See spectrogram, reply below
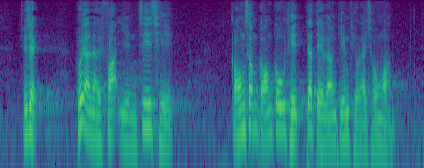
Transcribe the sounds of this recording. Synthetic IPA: t͡syː˨˥t͡sɪ˨k̚ | pʰuː˨˥njɐ˨˩nɐ˨˩jfaː˧t̚jiː˨˩nt͡siː˥t͡sʰiː˨˩ | kɔː˨˥ŋsɐ˥mkɔː˨˥ŋko˥wt̪ʰiː˧t̚jɐ˥t̚t̪e˨jlœː˨˧ŋkiː˨˥mt̪ʰi˨˩wlɐ̰˨˩jt͡sʰo˨˥wŋɔ̰ː˧n

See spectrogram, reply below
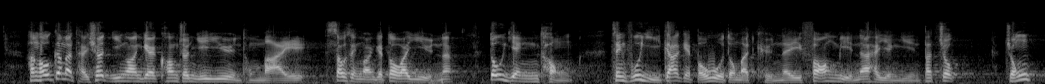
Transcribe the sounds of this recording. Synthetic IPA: hɐ˨˩ŋho˨˥wkɐ˥mjɐ˨t̪ʰɐ˨˩jt͡ʃʰɵ˥t̚jiː˨˧ŋɔː˧nkɛː˧kʰɔː˧ŋt͡ʃɵ˨njiː˨˧jiː˨˧ɥyː˨˩nt̪ʰʊ˨˩ŋma̰ː˨˩jsɐ˥wsɪ˧ŋːɔː˧nkɛː˧t̪ɔː˥wɐ˨˥jjiː˨˧ɥyː˨˩nɛː˥ | t̪o˥wjɪ˨ŋt̪ʰʊ˨˩ŋ | t͡sɪ˧ŋfu˨˥jiː˨˩kaː˥kɛː˧po˨˥wwuː˨˩t̪ʊ˨ŋmɐ˨t̚kʰyː˨˩nle˨jfɔː˥ŋmiː˨nlɛː˥ɦɐ˨jːɪ˨˩ŋjḭː˨˩npɐ˥t̚t͡ʃʊ˥k̚ | t͡sʊ˨˥ŋ

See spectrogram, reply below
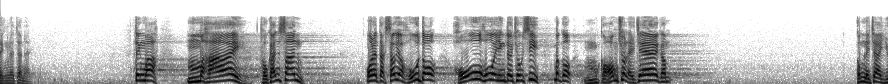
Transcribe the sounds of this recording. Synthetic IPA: ɪ˨ŋlaː˧t͡sɐ˥nhɐ̰˨j | t̪ɪ˨ŋwaː˨˧ | m̩˨˩ɦɐ˨jt̪ʰo˨˩wkɐ˨˥nsɐ˥n | ŋɔ˨˧ɾe˨jt̪ɐ˨k̚sɐ˨˥wjɐ˨˧wɦo˨˥wt̪ɔː˥ho˨˥wɦo˨˥wkɛ˧jɪ˧ŋt̪ɵ˧ɥt͡ʃʰo˧wsiː˥pɐ˥t̚kːɔː˧m̩˨˩kɔ̰ː˨˥ŋt͡ʃʰɵ˥t̚lɐ˨˩jt͡sɛː˥kɐ˨˥m | kɐ˨˥mne˨˧jt͡sɐ˥nhɐ˨jiː˧

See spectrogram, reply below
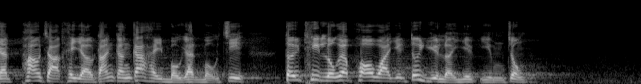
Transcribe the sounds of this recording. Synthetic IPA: ɐ˨t̚pʰaː˥wt͡saː˨k̚he˧jːɐ˨˩wt̪aː˨˥nkɐ˧ŋkaː˥ɦɐ˨jmo˨˩wjɐ˨t̚mo˨˩wt͡siː˥ | t̪ɵ˧ɥt̪ʰiː˧t̚lo˨wkɛ˧pʰɔː˧waː˨˩jjɪ˨k̚t̪o˥wjyː˨t̚lɵ˨˩ɥjiː˨p̚jiː˨˩mt͡sʊ˧ŋ

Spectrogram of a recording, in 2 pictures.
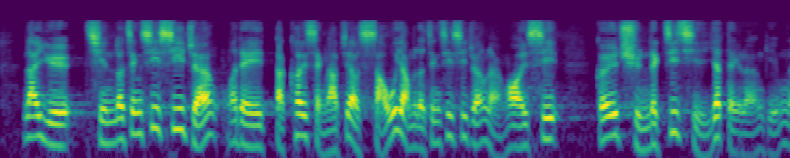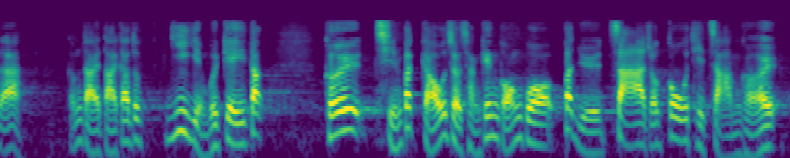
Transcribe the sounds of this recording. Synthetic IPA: lɐ˨jːyː˨˩t͡sʰiː˨˩nlɵ˨t̚t͡sɪ˧ŋsiː˥siː˥t͡ʃœː˨˥ŋːɔː˨˧t̪e˨jt̪ɐ˨kʰːɵ˥ɥsɪ˨˩ŋlaː˨p̚t͡si˥jɐ˨˩wsɐ̰˨˥wjɐ˨mlɵ˨t̚t͡sɪ˧ŋsiː˥siː˥t͡ʃœː˨˥ŋlœ̰ː˨˩ŋhɔː˧˥jsiː˥ | kʰɵ˨˧ɥt͡ʃʰyː˨˩nlɪ˨k̚t͡siː˥t͡sʰiː˨˩jɐ˥t̚t̪e˨jlœː˨˧ŋkiː˨˥mkaː˧ | kɐ˨˥mt̪aː˨hɐ˨jt̪aː˨˩jkaː˥t̪o˥wjiː˥jiː˨˩nwuː˨˧jke˧jt̪ɐ˥k̚ | kʰɵ˨˧ɥt͡sʰiː˨˩npɐ˥t̚kɐ˨˥wt͡sɐ˨wt͡sʰɐ˨˩ŋkɪ˥ŋkɔː˨˥ŋkʷɔː˧pɐ˥t̚jyː˨˩t͡saː˧t͡sɔː˨˥ko˥wt̪ʰiː˧t̚t͡sa̰ː˨mkʰɵ˨˧ɥ

